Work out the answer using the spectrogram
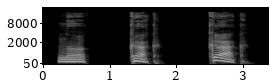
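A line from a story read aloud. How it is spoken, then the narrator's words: Strained, forced out. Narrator (Russian): Вот и все, что мог выдавить из себя Роуэн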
